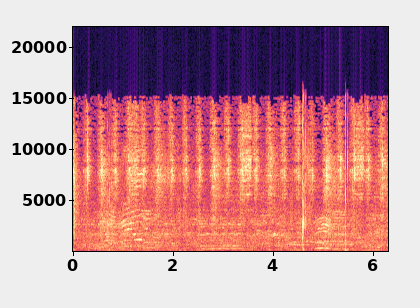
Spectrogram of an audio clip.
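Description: Stadium PA music playing over crowd voices at a beach volleyball court, with two sharp smacks near the end as the volleyball is hit.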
